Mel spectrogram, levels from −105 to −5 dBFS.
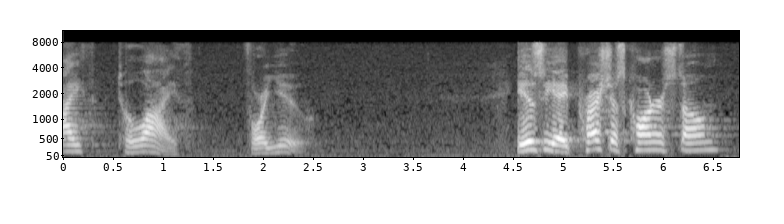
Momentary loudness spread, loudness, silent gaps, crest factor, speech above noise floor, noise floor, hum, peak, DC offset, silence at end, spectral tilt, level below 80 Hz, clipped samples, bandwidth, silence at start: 18 LU; -17 LUFS; none; 18 dB; 40 dB; -57 dBFS; none; 0 dBFS; under 0.1%; 0.2 s; -3 dB/octave; -64 dBFS; under 0.1%; 8.2 kHz; 0 s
